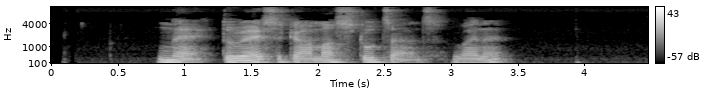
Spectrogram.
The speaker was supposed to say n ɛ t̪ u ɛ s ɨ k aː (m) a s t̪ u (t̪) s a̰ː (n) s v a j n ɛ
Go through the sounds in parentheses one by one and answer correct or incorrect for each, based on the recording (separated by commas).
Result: correct, correct, correct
